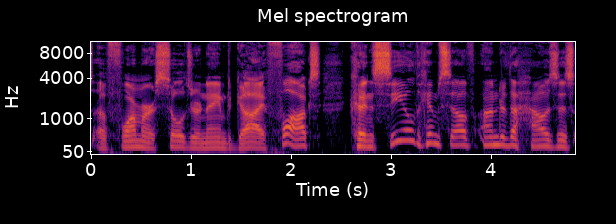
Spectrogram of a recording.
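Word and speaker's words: Fawkes: pronunciation comes out so don't let the spelling confuse you just think of the the word fox fox so the plot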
